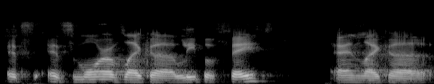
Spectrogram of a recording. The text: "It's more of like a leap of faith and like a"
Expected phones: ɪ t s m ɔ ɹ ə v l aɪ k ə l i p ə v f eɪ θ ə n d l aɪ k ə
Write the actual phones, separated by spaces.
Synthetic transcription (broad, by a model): ɪ t s m ɔ ɹ ə v l aɪ k ə l i p ə v f eɪ θ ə n l aɪ k ə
